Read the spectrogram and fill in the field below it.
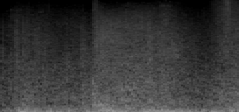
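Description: A blade swishes through the air with a loud whoosh.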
